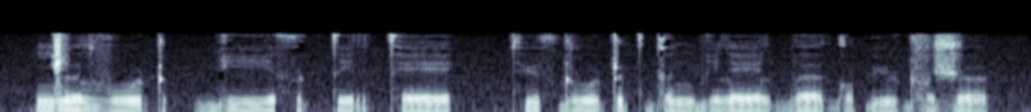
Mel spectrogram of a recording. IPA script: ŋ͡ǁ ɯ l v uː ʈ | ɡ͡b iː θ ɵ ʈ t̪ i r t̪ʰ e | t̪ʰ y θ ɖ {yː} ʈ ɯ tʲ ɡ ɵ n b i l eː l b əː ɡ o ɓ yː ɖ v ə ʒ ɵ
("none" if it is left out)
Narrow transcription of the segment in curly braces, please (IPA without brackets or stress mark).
uː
